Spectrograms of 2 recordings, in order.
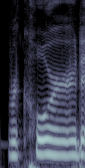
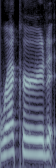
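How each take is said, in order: First: The stress is on the second syllable. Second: The stress is on the first syllable.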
